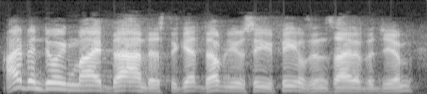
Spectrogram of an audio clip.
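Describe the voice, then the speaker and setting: A man's voice: mid-range voice, lively intonation, brisk. American guy, old time radio promo talk, scripted delivery, dull lo-fi sound. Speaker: guest fitness expert promoting soap. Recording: muffled old radio broadcast.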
